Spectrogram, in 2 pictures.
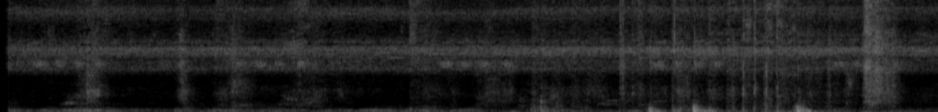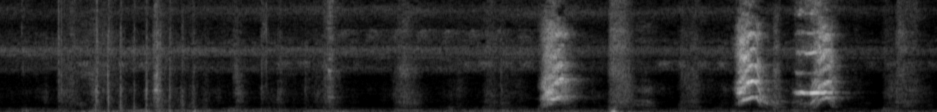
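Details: Shih Tzu dogs during daytime play and feeding give a few sharp, high barks in quick succession near the end, after quieter rustling and soft sounds from the room.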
